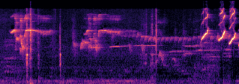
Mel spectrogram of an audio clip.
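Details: White-rumped shama, a bird being stimulated into fighting song while flicking its tail. It gives a loud mix of high thin whistles and sliding notes, ending in four sharp rising whistled sweeps.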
